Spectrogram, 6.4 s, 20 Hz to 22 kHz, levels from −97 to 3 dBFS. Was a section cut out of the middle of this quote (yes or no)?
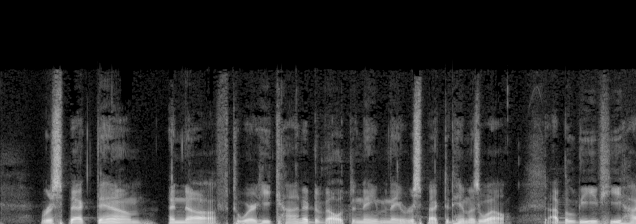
yes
